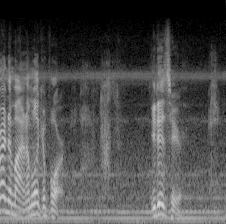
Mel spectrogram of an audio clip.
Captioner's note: grumbling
